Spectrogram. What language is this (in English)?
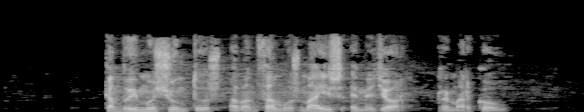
Galician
